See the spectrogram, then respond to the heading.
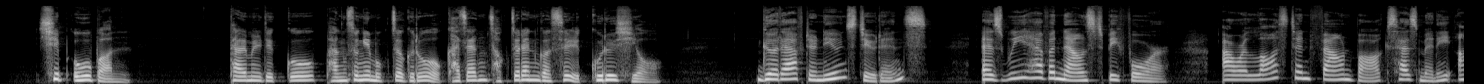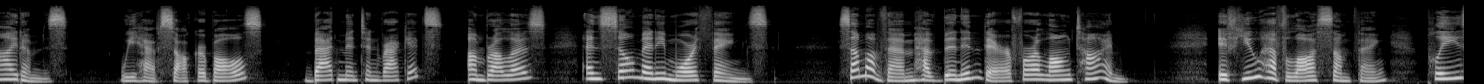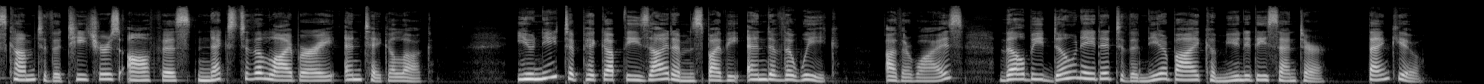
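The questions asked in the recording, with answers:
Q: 다음을 듣고 방송의 목적으로 가장 적절한 것을 고르시오.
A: 분실물을 찾아가도록 안내하려고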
